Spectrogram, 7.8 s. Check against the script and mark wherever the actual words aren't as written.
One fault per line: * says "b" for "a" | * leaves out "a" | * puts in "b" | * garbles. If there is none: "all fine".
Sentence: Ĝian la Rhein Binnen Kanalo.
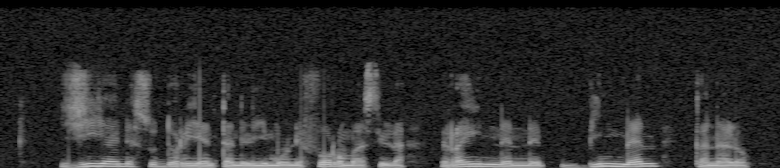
* puts in "sudorientan limon formas"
